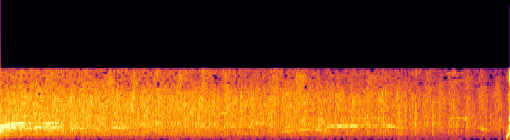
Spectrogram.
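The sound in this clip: A church audience applauding at an evening service: dense, steady clapping from many hands holds at an even loudness throughout, a continuous wash of claps with no break.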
